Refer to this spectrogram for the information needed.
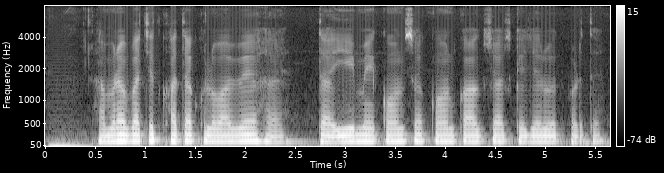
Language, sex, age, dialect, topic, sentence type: Magahi, male, 18-24, Western, banking, question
